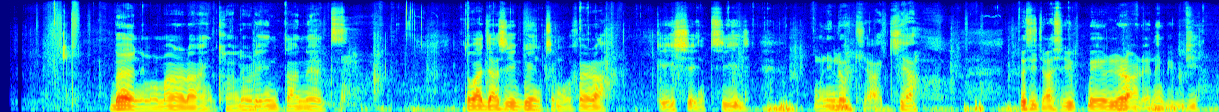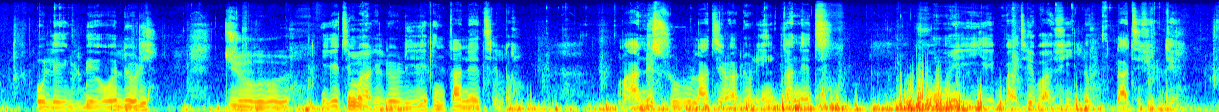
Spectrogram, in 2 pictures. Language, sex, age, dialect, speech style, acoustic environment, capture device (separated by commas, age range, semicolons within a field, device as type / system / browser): Yoruba, male, 18-24, Nigeria - Lagos Yoruba, excited; happy, nature, mobile / Linux / Chrome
